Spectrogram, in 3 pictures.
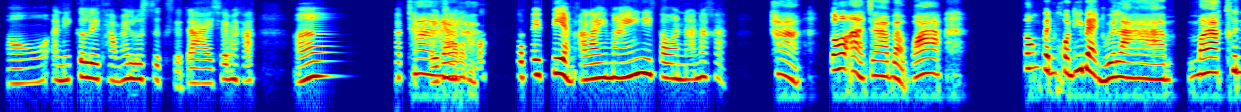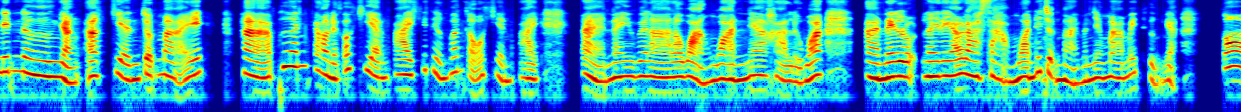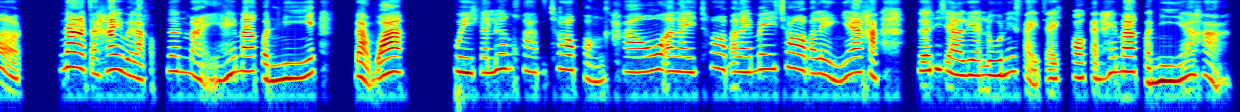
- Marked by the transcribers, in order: distorted speech; mechanical hum
- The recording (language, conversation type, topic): Thai, podcast, ถ้าไม่มีเพื่อนอยู่ใกล้ตัวและรู้สึกเหงา คุณจะจัดการกับความรู้สึกนี้อย่างไร?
